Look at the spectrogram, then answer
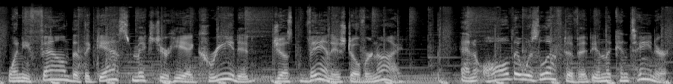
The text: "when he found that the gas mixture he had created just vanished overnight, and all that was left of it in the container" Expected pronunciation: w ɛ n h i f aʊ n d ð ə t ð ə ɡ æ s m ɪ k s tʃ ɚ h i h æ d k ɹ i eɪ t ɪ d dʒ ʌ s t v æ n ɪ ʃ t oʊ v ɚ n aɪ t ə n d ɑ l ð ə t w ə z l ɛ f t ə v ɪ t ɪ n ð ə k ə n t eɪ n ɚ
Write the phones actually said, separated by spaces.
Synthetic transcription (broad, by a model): w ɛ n i f aʊ n ð ə t ð ə ɡ æ s m ɪ k s tʃ ɚ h i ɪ d k ɹ i eɪ t ɪ d dʒ ʌ s t v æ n ɪ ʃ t oʊ v ɚ n aɪ t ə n ɑ l ð ə t w ə z l ɛ f t ə v ɪ t ɪ n ð ə k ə n t eɪ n ɚ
